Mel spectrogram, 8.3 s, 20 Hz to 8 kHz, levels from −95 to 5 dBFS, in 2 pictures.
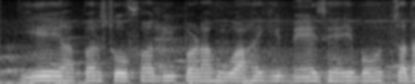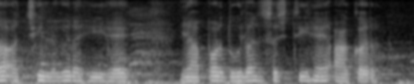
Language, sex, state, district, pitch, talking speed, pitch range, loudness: Hindi, male, Uttar Pradesh, Jyotiba Phule Nagar, 145 Hz, 175 wpm, 140-150 Hz, -24 LUFS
